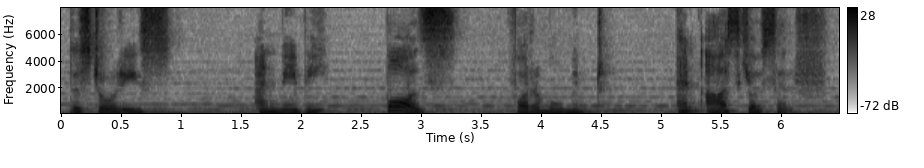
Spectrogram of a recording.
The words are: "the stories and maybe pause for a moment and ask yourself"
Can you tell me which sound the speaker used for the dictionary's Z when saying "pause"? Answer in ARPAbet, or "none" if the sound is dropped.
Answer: Z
